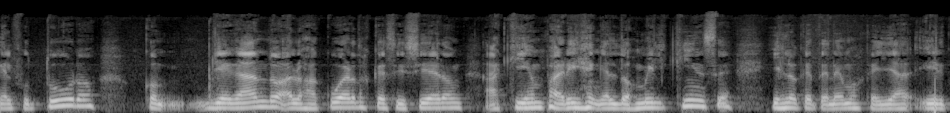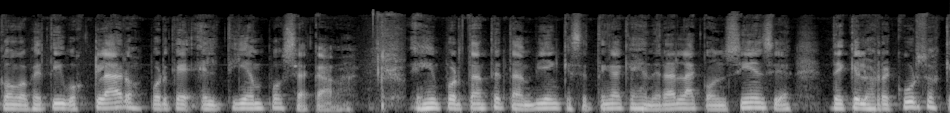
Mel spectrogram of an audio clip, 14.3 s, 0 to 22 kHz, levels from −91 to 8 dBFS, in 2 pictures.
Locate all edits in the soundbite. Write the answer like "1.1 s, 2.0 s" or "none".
8.2 s, 10.2 s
